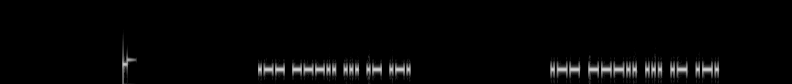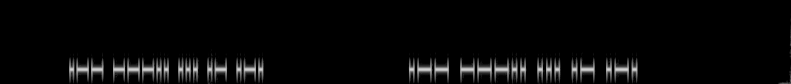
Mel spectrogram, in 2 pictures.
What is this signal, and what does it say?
Morse code, heard as a keyed tone, about 37 wpm, 700 Hz. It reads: W8SAR W8SAR W8SAR W8SAR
